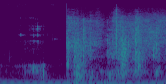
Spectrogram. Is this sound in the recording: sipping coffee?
yes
